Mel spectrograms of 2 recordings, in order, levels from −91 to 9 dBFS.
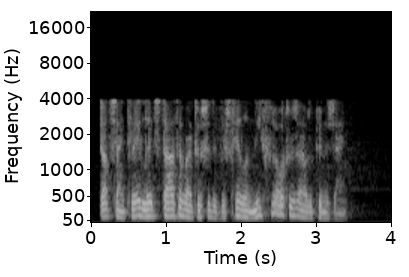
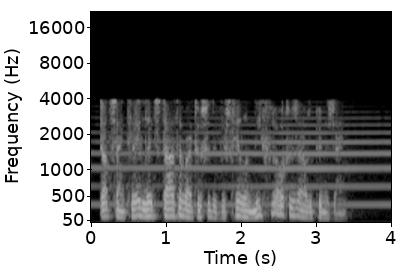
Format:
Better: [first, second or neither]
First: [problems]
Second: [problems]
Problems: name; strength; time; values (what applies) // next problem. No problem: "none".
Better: first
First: none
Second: background sound (Trumpet); 14 dB below the speech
